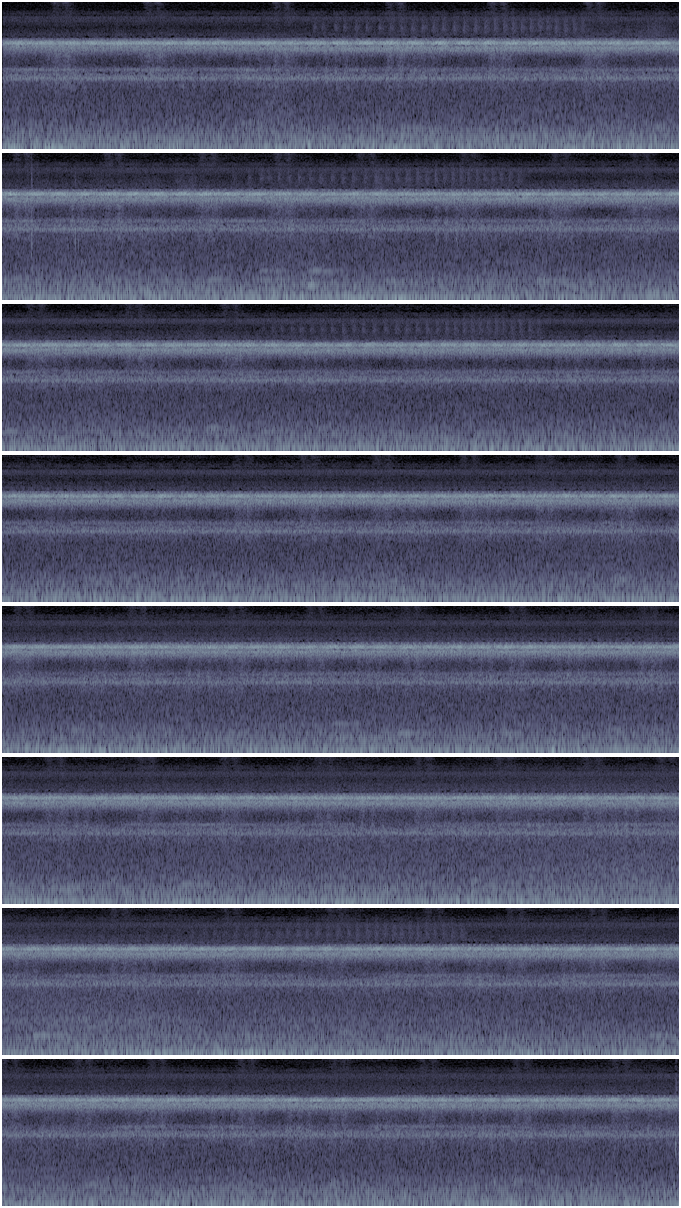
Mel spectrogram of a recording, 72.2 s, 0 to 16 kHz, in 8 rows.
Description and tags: Crickets on Summer Night (binaural)
Outside the house with crickets. If you listen carefully, you can hear my father playing the piano inside.
Recorded with a Zoom H1 with two Sony lavaliere microphones attached, tucked into home-made felt pouches as windscreens, which I suspended from my glasses frames.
